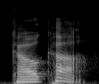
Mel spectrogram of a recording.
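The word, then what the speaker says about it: קעקע: ver la palabra tatuaje en el hebreo la pronunciación es cauca y se lo pongo ahí en la pantalla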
